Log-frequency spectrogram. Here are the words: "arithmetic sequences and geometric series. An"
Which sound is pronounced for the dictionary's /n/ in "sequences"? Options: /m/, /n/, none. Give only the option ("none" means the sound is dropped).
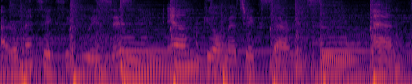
none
